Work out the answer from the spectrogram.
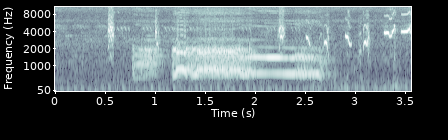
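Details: Rooster giving one long crow, a steady harmonic note held for about a second and a half that fades out, framed by short high chirps from small birds.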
